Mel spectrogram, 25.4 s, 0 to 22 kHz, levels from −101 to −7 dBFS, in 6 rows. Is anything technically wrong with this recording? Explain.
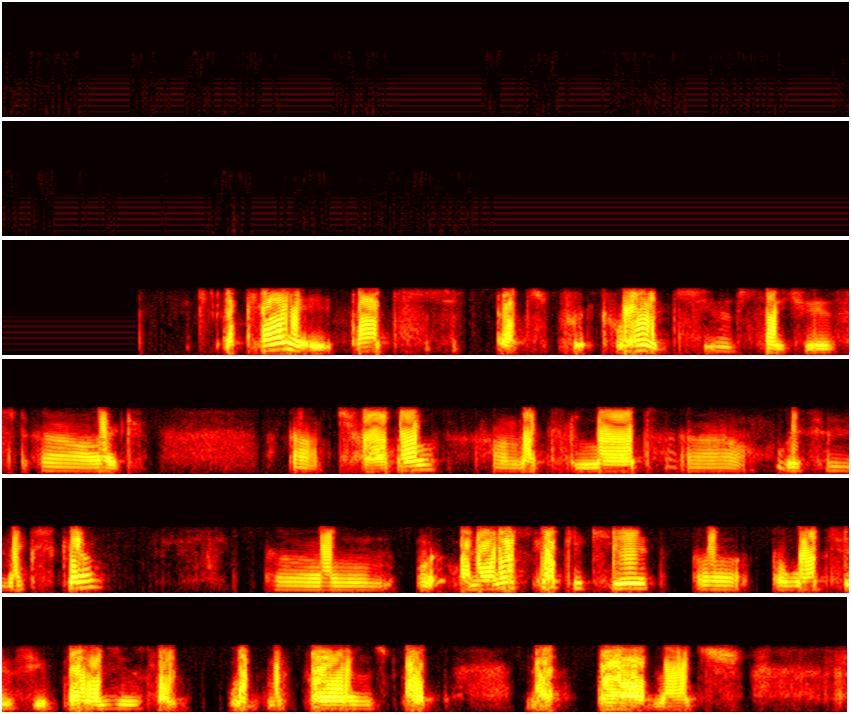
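Yes. Throughout, the speech carries G.729 codec damage: rebuilt from a filter, pitch predictor and sparse pulses, it sounds rough and synthetic, consistent with 8 kbit/s coding. A spectrogram shows nothing above 3.7 kHz.

At 21.15 to 21.17 s, a single loud pop, likely from a sudden voltage step, sits roughly 20 dB above the speech and appears as a sharp waveform spike.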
